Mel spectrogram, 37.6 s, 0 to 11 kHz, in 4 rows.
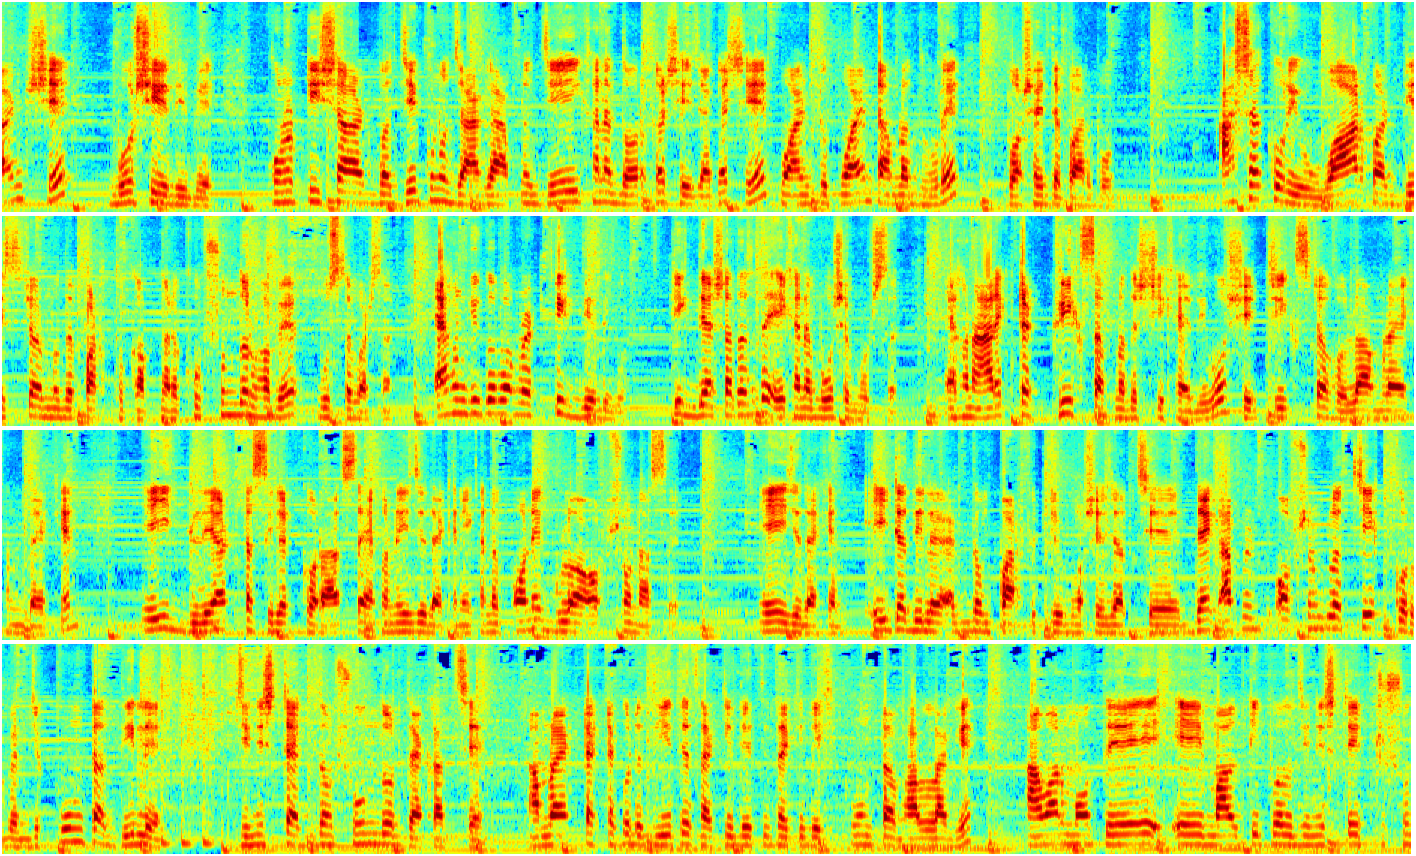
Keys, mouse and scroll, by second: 2.6 click, 2.6-13.1 drag, 20.5 click.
